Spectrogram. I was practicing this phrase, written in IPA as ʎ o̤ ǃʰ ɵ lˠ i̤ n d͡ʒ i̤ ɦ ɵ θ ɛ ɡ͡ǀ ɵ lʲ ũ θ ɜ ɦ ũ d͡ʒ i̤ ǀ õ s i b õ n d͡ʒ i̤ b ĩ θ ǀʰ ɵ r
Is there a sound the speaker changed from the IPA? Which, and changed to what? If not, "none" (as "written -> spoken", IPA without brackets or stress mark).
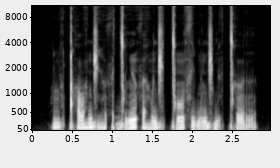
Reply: none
